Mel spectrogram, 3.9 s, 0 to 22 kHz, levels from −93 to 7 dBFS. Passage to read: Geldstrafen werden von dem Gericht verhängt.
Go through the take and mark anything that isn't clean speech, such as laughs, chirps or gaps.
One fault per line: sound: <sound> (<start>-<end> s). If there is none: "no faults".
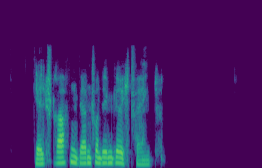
no faults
